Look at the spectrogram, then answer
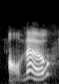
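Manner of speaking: although, with stress on the second syllable -though. Class confirming which syllable is stressed: stress on second syllable of although. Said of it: "second syllable stressed".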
